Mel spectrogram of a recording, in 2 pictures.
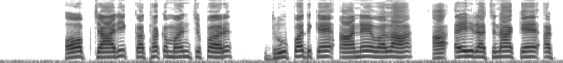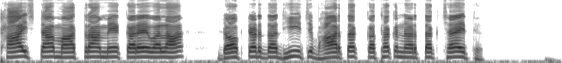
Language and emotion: Maithili, neutral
